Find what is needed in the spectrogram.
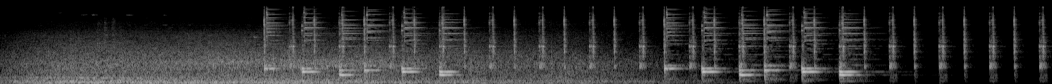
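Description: Instrumental song intro: a low rumbling swell, then clock-like ticking, about three or four ticks a second, with short plinked notes on some of the ticks. The rumble fades out near the end, leaving bare ticks.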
